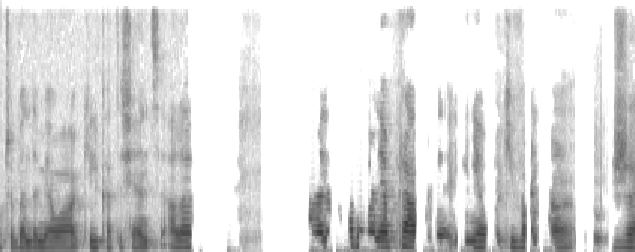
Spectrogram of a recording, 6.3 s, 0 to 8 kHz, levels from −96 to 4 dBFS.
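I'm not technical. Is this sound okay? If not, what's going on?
No. The talker's speech keeps dipping or vanishing in pieces: briefly from 1.92 to 1.99 seconds, then for longer stretches from 3.06 to 3.81, 4.16 to 5.02 and 5.23 to 5.55, and once more from 6.07 to 6.17. Each time the speech drops almost to nothing. This is speech suppressed in double talk, likely caused by both people talking at once. The call's echo removal couldn't tell the talker apart from the other person's voice coming out of the loudspeaker, so it turned everything down.

Between 2.27 and 2.41 seconds, and again between 2.62 and 2.78, the quiet room sound behind the talker suddenly sinks and then comes back. Each dip lasts a fraction of a second, the second one deeper. This is background gated by the echo canceller. While the loudspeaker was playing, the echo removal shut the microphone down hard, taking the room sound with it, and let go again moments later.

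From 5.74 to 6.05 seconds a second, much fainter voice can be heard under the talker, well below the main speech. This is the other side's voice leaking through, likely because the talker's device was playing the other person on a loudspeaker and the echo removal didn't clear all of it from the microphone.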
